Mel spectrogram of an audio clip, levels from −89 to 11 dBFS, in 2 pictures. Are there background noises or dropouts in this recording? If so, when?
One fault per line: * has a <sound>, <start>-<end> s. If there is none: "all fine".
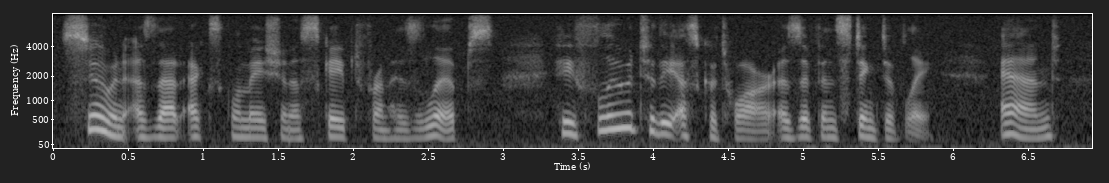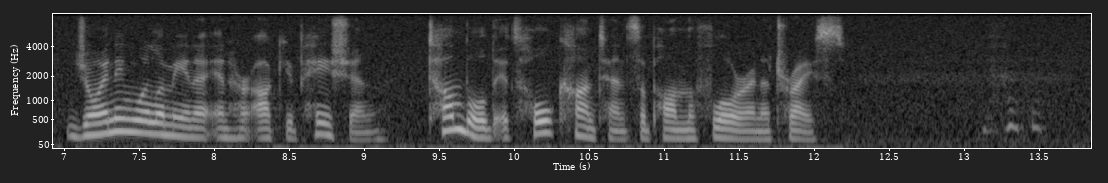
* has a laugh, 13.1-13.6 s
